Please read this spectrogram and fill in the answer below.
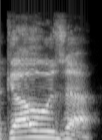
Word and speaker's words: Gose: The Goza, which is spelled Gose.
